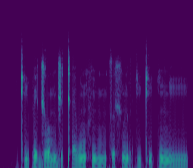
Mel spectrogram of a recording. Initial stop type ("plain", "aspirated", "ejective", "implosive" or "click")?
ejective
